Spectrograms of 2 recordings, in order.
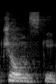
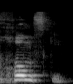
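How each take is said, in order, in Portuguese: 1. O nome começa com um som 'ch'. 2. O nome começa com um som 'kh' gutural. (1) "como dizem nos Estados Unidos" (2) "aqui em hebraico, as pessoas se referem a ele como"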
